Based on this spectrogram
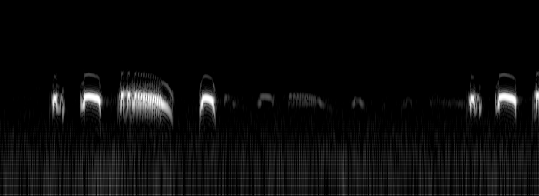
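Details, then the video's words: Oriental turtle dove cooing: low hoarse phrase of short coos, a longer rolling purr in the middle, then a short coo, repeated after a pause with faint softer coos between. "CHIM CU GÁY"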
